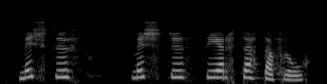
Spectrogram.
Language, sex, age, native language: Icelandic, female, 9, Icelandic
